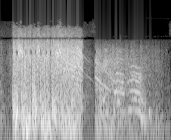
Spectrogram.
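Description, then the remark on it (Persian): A loud, dense burst of rapid gunfire lasting over a second, like automatic weapons, followed by a quieter stretch where a voice shouts and calls out. “تو احتیاج به تمرین تیراندازی داری؟ فقط به درد سر و صدا کردن میخوره.”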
